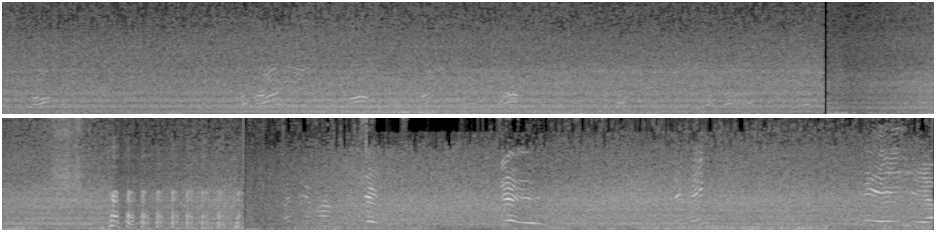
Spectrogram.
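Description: Ocean surf rolls and breaks steadily at an Australian beach, with wind buffeting the microphone throughout and people talking nearby over the continuous wash of the waves.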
